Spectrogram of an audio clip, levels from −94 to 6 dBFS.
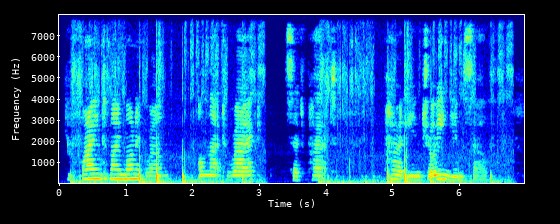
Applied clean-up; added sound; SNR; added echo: none; Writing; 5 dB; reverberation time 0.1 s.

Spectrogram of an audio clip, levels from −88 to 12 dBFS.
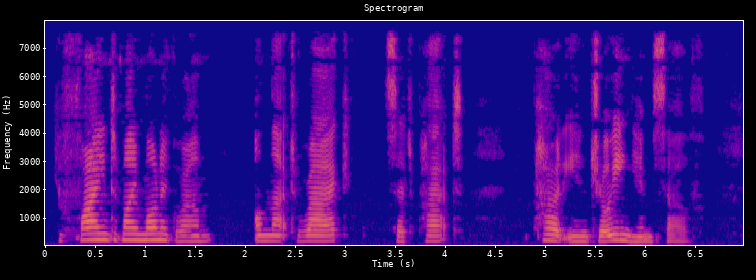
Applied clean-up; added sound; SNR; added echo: none; none; none; none.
